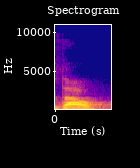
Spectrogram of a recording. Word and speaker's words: Tao: dao which they they spell t-a-o but they pronounce is dao and taoism is about like living life it's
